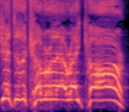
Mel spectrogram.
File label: US order cover car red, battlechatter, english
